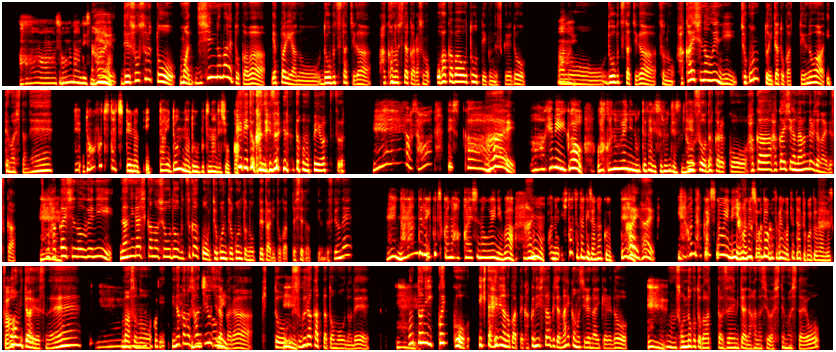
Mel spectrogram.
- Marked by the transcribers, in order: laughing while speaking: "ネズミだと思います"; tapping; laugh; other background noise
- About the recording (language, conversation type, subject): Japanese, podcast, 祖父母から聞いた面白い話はありますか？
- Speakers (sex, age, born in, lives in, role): female, 55-59, Japan, Japan, guest; female, 60-64, Japan, Japan, host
